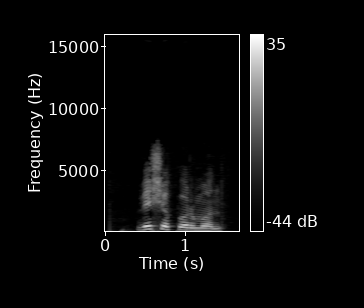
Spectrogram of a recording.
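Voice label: "весьӧпӧрмӧн", Komi, female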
